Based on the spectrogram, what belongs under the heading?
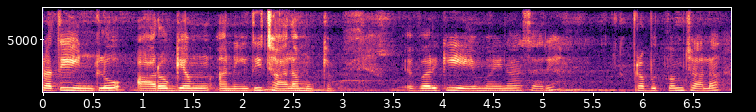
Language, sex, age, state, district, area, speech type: Telugu, female, 18-30, Telangana, Yadadri Bhuvanagiri, urban, spontaneous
